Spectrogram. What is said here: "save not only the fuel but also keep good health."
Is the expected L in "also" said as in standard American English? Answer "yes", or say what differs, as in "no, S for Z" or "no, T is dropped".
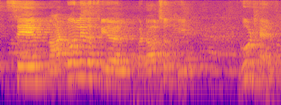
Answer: yes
